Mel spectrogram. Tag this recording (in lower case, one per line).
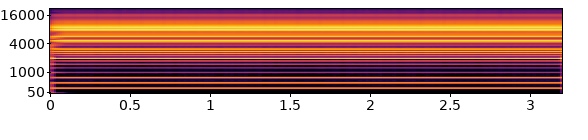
alarm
